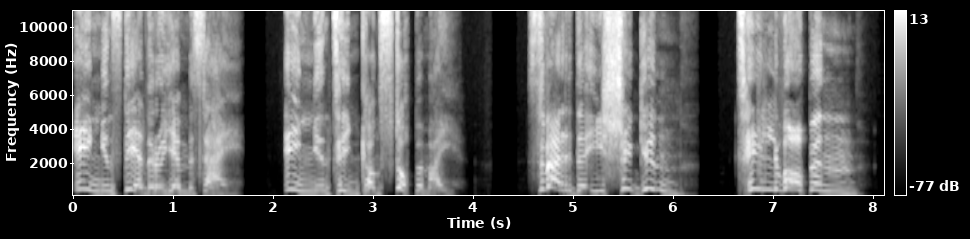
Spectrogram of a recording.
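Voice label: Norwegian character tough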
